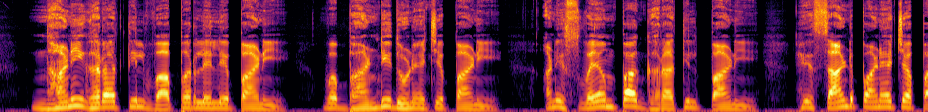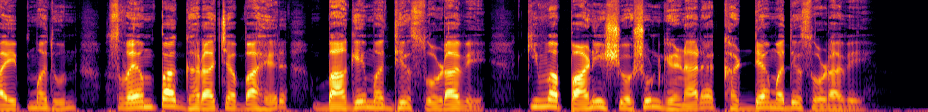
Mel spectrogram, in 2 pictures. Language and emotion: Marathi, neutral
